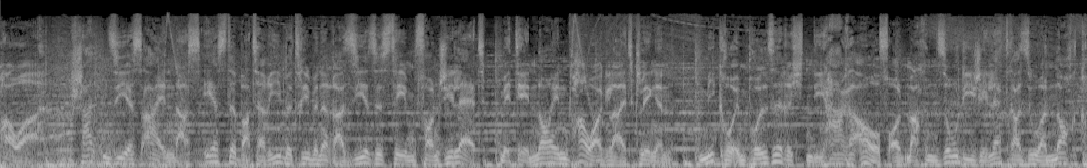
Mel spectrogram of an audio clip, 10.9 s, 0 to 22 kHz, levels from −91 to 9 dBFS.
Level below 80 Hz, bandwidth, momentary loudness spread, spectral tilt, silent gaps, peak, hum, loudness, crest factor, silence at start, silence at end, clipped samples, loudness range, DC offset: -34 dBFS; 15.5 kHz; 2 LU; -3.5 dB/octave; none; -10 dBFS; none; -20 LUFS; 12 dB; 0 s; 0 s; under 0.1%; 0 LU; under 0.1%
